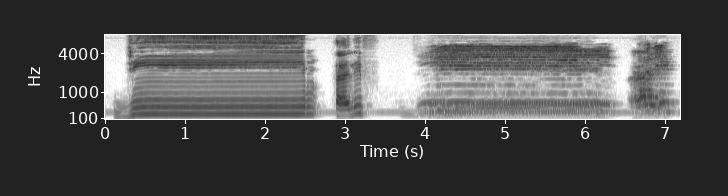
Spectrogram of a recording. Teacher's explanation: जबान का पेट और तालू का दरमियाना हिस्सा ये दोनों आपस में लगेंगे और जीम का मखरज अदा होगा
